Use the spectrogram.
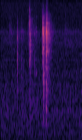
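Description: A few quick keystrokes on a computer keyboard, light plastic clicks in a short burst, close and fairly quiet.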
